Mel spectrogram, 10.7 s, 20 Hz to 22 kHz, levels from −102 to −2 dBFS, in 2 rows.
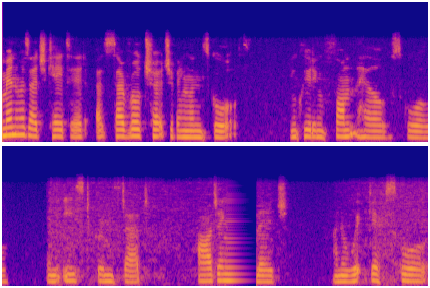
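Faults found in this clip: Noise suppressor artifacts, whole clip. Per-band gain pulling steady noise down by about 21 dB, frame by frame; residual noise dips between phrases and swells under speech.

Noise suppressor catching up, 5.87–6.35 s. Room noise jumps by about 11 dB near 6 s, and the suppressor's noise estimate lags; the louder bed passes with only about 9 dB of reduction, then sinks over roughly 0.48 s as the estimate adapts.

Long network dropout, 8.14–8.51 s, likely a packet-loss gap on the Opus call path (audio band ending at 8 kHz). About 0.36 s of audio never arrives; concealment stretches the last sound into a fading buzz or hiss across the gap, no full silence, then speech resumes with that stretch missing.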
